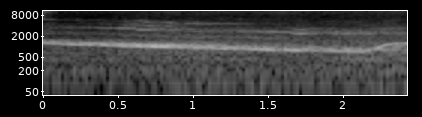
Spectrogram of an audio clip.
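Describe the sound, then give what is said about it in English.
A siren wails steadily outside, its tone sliding slowly downward before rising again, heard from a car parked at a gym, over a low rumble of traffic or an idling car. “So every day, sirens, listen, I'm about to go in the gym, y'all.”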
